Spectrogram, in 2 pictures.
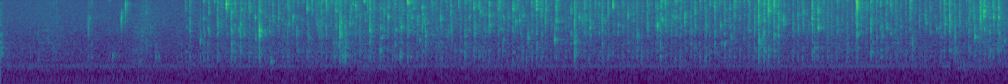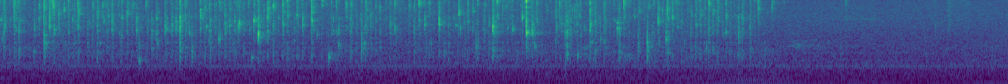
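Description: Vibrating water spattering as droplets are thrown up and fall back, a dense run of small irregular splashes that starts about a second in and stops near the end, over a faint steady tone.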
